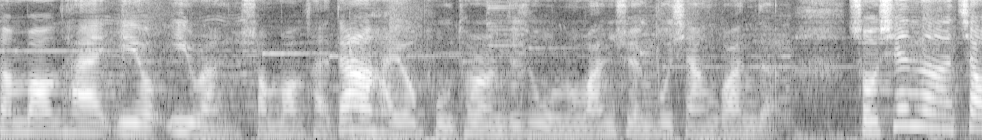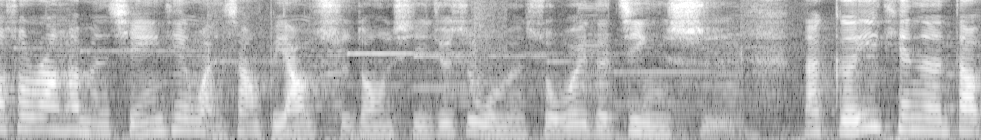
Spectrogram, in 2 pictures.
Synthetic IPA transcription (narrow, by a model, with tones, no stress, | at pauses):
wɑ˥ŋpɑ˥˧ʊt̪ʰa˥ɪjɛ˧˥jo˨˩ʊi˥˩ɻwa˨˩nʂwɑ˥ŋpɑ˥ʊtʰa˥ɪt̪ɑ˥ŋɻa˧˥nxa˧˥ɪjo˧˥pʰu˨˩t̪ʰɻə˧˦t͡ɕjo˥˧ʊʂɻ̩˥˩wɔ˨˩mə˦nwa˧˦nt͡ɕʰɥɛ˧˥npu˥˩ɕjɑ˥ŋkwa˦nd̪ə̰˨ | ʂo˨˩ʊɕjɛ˦˥nnə˨t͡ɕjɑ˥˧ʊso˥˧ʊɻɑ˥˩ŋt̪ʰa˥mə˨nt͡ɕʰjɛ˧˥ni˥t̪ʰjɛ˥nwa˨˩nʂɑ˥˩ŋpu˨jɑ˥˩ʊʈ͡ʂʰɻ̩˥t̪o˦ŋɕi˨˦t͡ɕjo˥˧ʊʂɻ̩˥˩wɔ˨˩mə˦nswɔ˨˩we˥˩ɪd̪ə˩t͡ɕi˥˩ŋʂɻ̩˨˩˦ | na˥˩kɤ˧˥i˥˩t̪ʰjɛ˥nnə˨t̪ɑ˥˩ʊ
